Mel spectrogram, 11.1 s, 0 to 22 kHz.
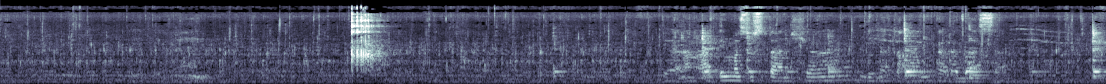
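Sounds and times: stew simmering and bubbling: 0.0s - 11.0s.

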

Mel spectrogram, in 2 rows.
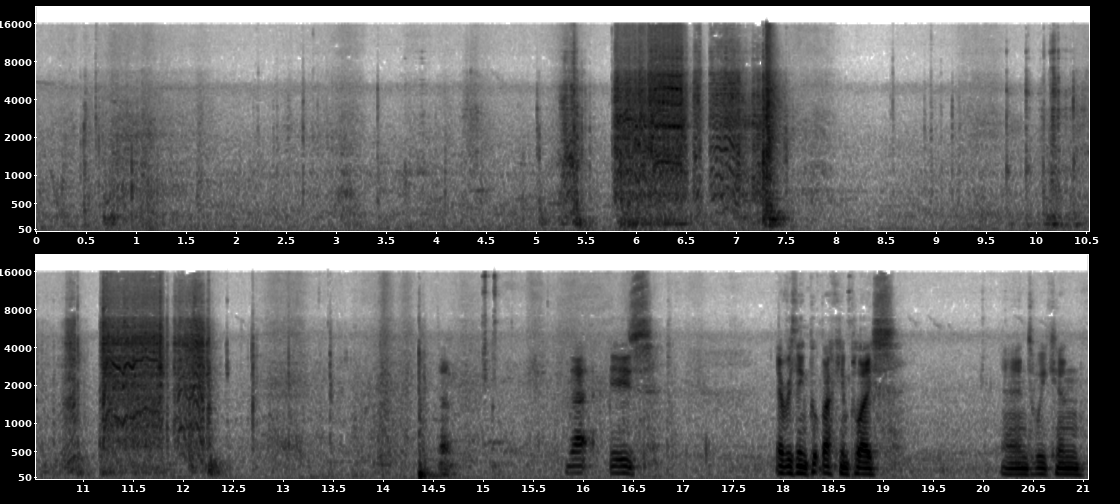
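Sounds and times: impact driver driving screws: 5.2s - 7.6s, 10.8s - 12.5s.

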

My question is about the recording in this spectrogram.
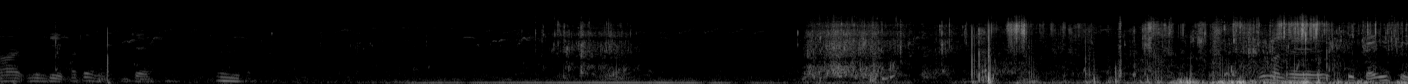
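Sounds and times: faint bird chirps: 0.0s - 9.5s
water splashing and sloshing: 5.2s - 6.6s, 8.0s - 14.0s.

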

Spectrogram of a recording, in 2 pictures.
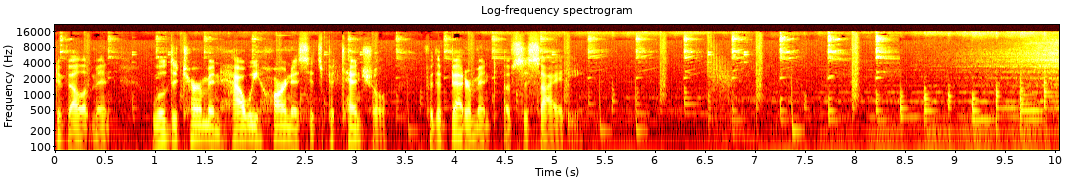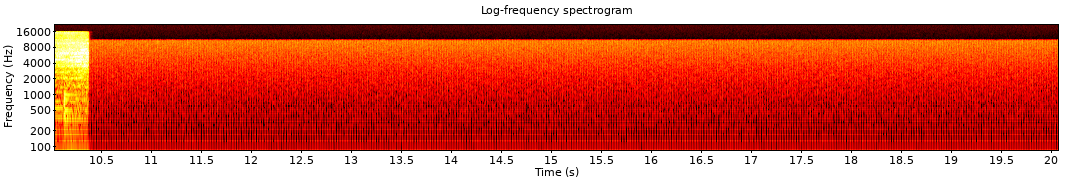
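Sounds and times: low electrical hum: 0.0s - 5.4s, 10.4s - 20.0s.

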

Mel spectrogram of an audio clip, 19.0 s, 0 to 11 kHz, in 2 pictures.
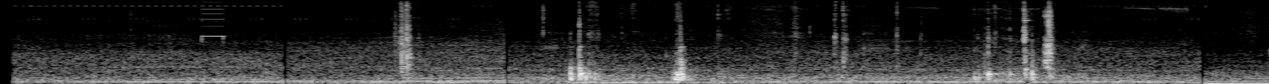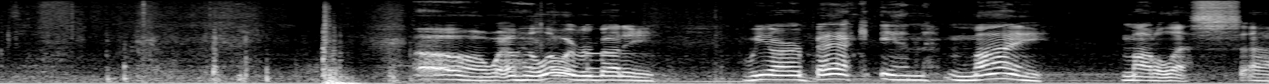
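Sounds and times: steady low hum: 9.0s - 19.0s.

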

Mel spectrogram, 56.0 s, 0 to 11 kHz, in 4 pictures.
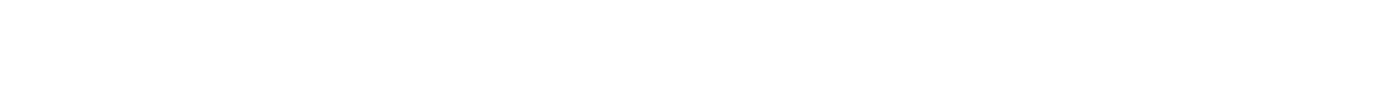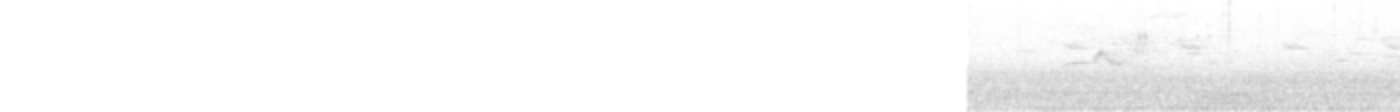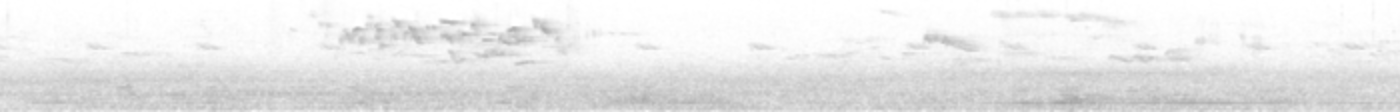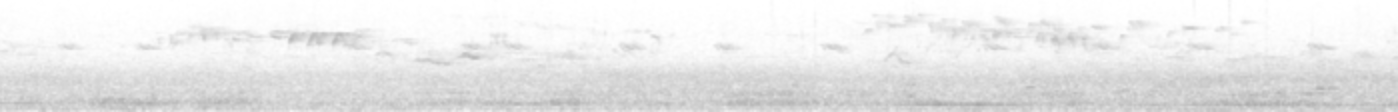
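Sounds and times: songbirds chirping and singing: 24.0s - 34.8s, 35.4s - 55.9s.

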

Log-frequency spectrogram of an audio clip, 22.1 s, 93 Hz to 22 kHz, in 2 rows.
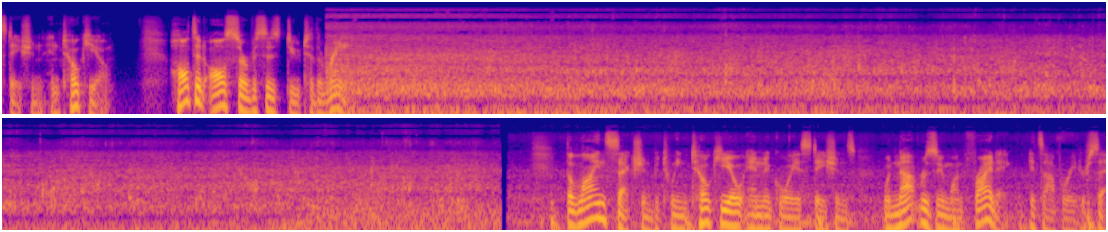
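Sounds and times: rushing floodwater and rain: 3.2s - 16.0s.

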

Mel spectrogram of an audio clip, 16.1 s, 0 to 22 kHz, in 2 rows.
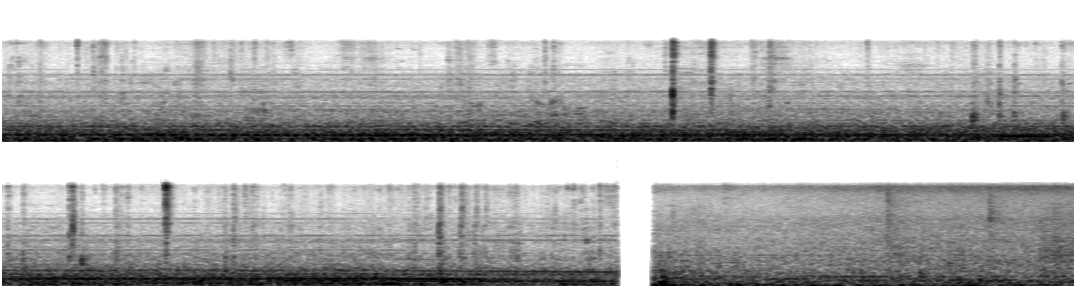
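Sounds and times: aircraft cabin hum: 0.0s - 16.0s.

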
